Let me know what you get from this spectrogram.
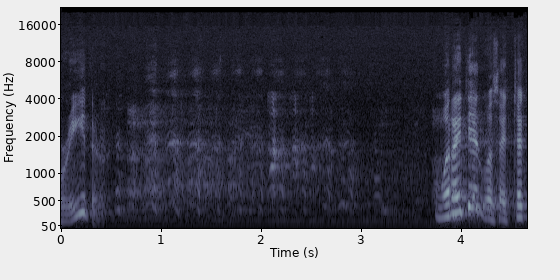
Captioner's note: audience laughing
